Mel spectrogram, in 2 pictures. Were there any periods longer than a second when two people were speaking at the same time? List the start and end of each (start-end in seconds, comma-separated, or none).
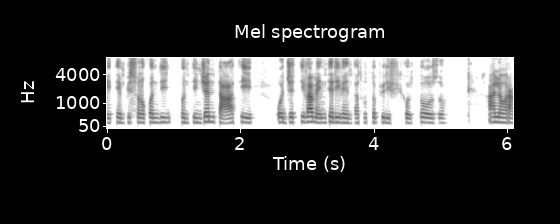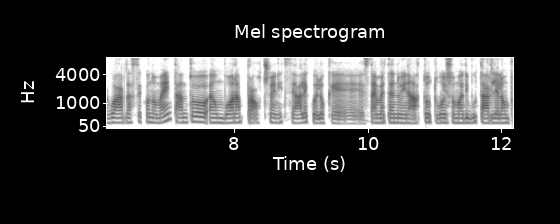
none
